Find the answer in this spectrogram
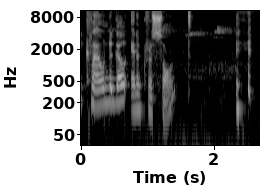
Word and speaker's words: croissant: third freaking Bean yeah there's no T sound in croissant I disagree I disagree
